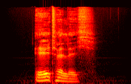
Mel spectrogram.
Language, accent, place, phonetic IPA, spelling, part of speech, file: German, Germany, Berlin, [ˈɛltɐlɪç], elterlich, adjective, De-elterlich.ogg
- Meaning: parental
